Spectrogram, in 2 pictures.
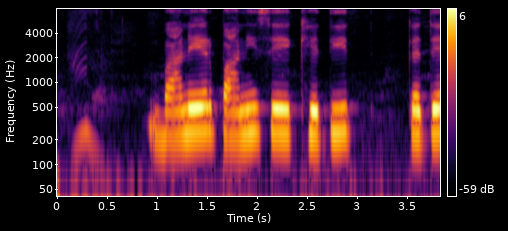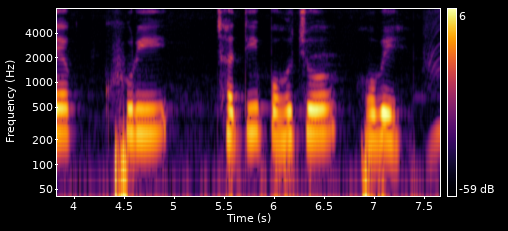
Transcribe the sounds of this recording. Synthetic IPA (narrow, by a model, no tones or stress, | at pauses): baːneːɾpaːnisekʰeːt̪it̪ | kət̪e | kʰʊɾi | t͡ʃʰət̪ipəɦʊ̃t͡ʃo | ɦoːweː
